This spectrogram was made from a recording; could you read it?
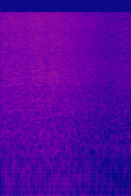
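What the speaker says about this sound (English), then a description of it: "Okay, here's the waterfall." Steady rushing roar of a waterfall in the video game The Witness, dense and continuous, loud and close with a broad wash of noise and no talking.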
